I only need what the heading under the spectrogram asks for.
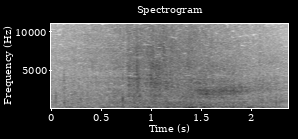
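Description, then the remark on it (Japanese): A single car hisses past on a wet road, its tire spray swelling to a broad whoosh midway and then easing off, with no one talking. “はいまた車1台通った”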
